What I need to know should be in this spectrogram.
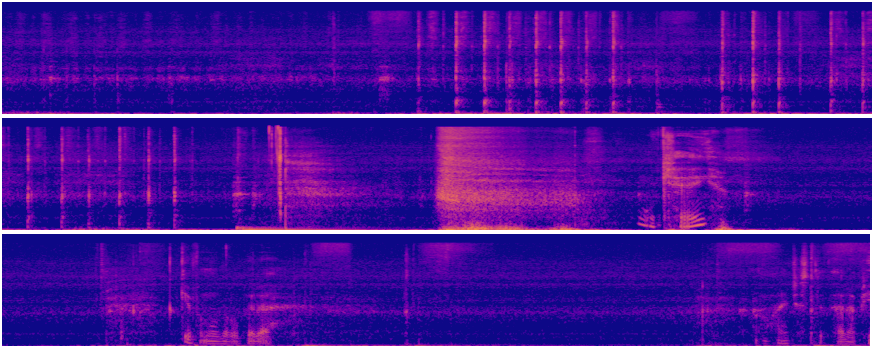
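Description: A middle-aged man talks calmly and casually, close to a microphone.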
